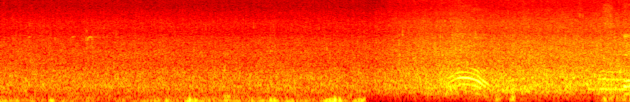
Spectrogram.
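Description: River water flows steadily at a gold prospecting site, a broad rushing wash with some wind buffeting the microphone and a few faint knocks and a brief chirp-like sound near the end.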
